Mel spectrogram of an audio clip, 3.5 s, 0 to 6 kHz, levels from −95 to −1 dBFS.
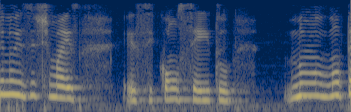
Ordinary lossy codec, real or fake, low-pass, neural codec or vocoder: none; real; 5.4 kHz; none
